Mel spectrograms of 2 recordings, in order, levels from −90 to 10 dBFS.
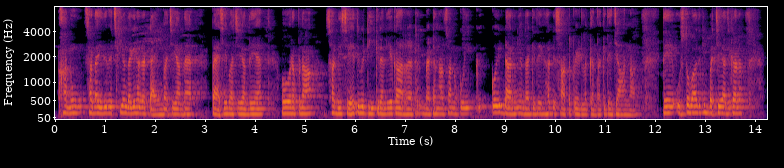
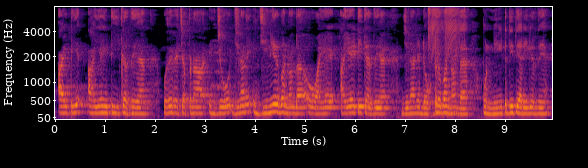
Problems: constant background noise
